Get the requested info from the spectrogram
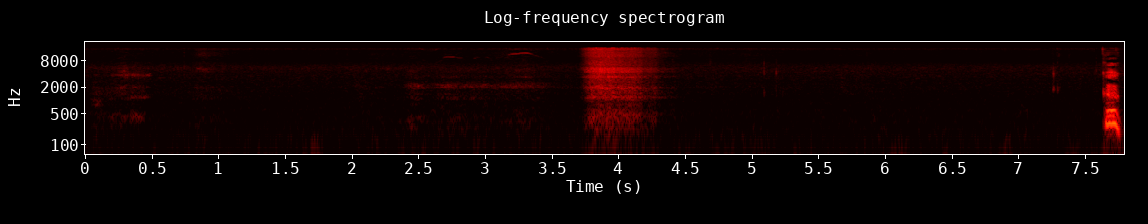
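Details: Large bull that wandered into a campsite one morning and met a bulldog named Nipsey: one forceful, breathy snort midway, with faint quiet voices earlier and a sharp click at the end.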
